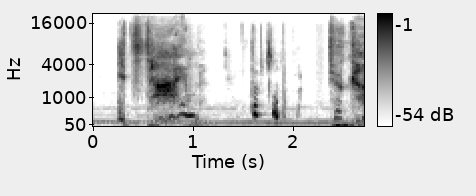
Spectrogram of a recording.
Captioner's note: hushed mutter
